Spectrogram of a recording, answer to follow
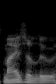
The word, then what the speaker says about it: Misirlou: Dale's uh misirlou and I heard her pronounce miserlu as well I've never heard of pronounced that way oh yeah misirlou and so uh it's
